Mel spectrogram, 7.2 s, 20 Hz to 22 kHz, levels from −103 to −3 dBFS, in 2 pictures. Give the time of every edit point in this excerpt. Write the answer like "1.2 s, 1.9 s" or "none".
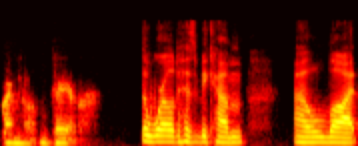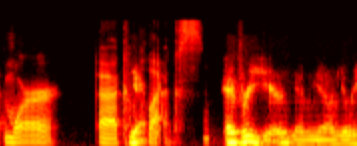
1.2 s, 5.7 s

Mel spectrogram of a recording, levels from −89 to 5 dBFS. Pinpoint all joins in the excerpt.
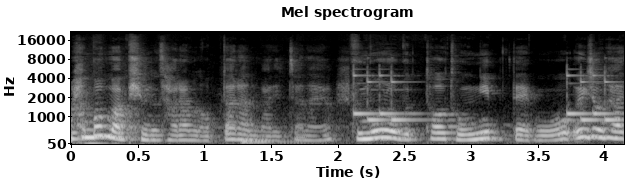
2.0 s

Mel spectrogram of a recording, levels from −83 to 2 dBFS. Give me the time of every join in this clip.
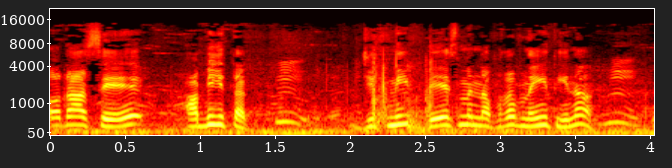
none

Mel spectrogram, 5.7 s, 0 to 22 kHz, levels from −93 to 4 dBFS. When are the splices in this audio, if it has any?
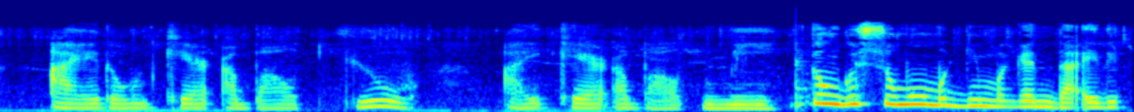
4.0 s

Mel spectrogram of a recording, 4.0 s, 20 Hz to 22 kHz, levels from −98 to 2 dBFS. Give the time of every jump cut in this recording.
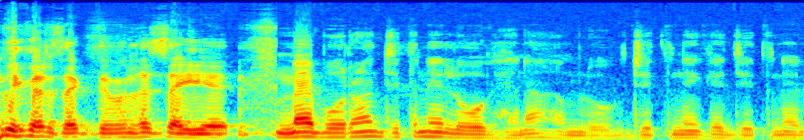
1.3 s

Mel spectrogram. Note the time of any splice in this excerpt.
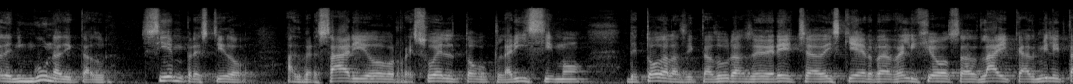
none

